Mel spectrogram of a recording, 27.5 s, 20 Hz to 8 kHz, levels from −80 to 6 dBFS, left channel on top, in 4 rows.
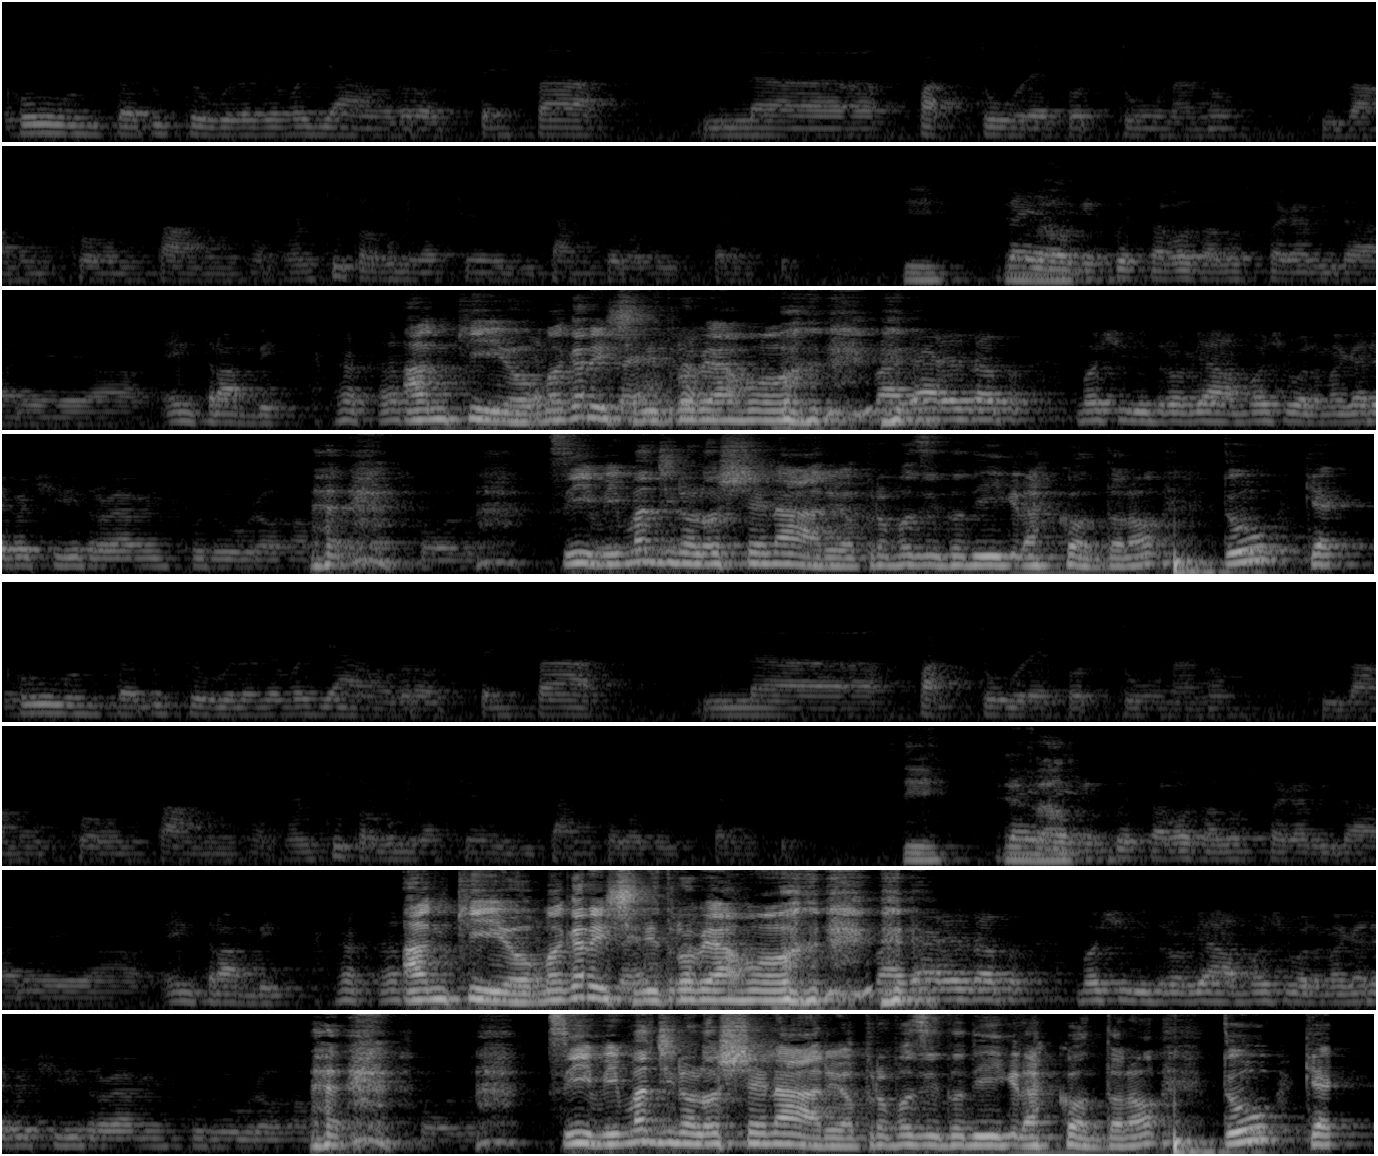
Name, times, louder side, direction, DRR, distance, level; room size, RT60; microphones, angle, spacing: voice 1, 0.0-3.1 3.5-6.2 6.6-10.7 11.9-16.6 16.8-17.7 18.1-23.0 23.6-24.3, equal, 5° left, 0.8 m, -47 dB
voice 2, 11.9-12.2 15.7-18.4 22.1-22.7 23.0-27.3, right 7 dB, 55° right, 0.4 m, -30 dB
7.6 x 6.5 x 3.9 m
head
